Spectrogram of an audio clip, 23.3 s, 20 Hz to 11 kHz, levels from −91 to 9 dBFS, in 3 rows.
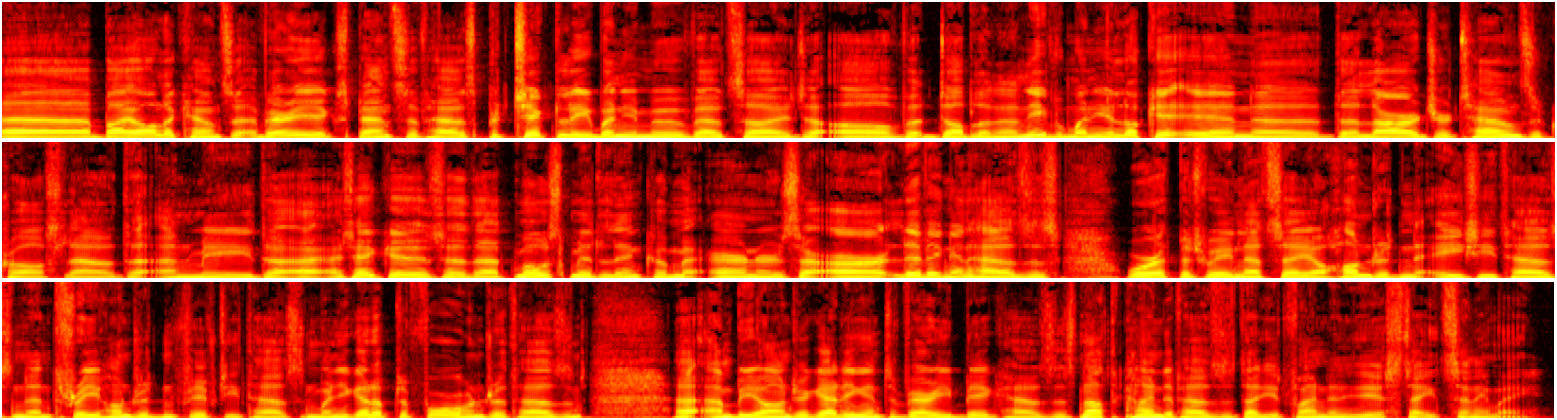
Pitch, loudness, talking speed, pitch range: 105 Hz, -19 LUFS, 190 wpm, 95-115 Hz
